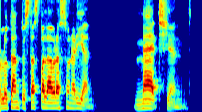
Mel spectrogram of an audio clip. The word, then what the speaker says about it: Mädchen: Por lo tanto, estas palabras sonarían Mädchen, Käse, Universität.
